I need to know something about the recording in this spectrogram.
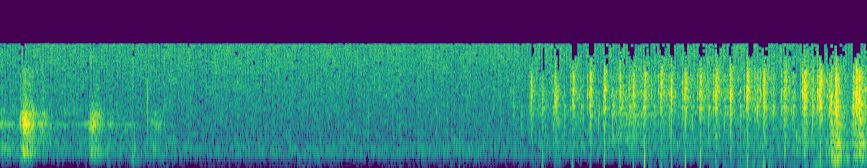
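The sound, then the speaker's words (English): After a few seconds of quiet hiss and faint noises, a typewriter starts clattering fast: a rapid, steady stream of sharp key strikes, fairly loud, with no one talking. “Say, you can really make that typewriter talk, can't you?”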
